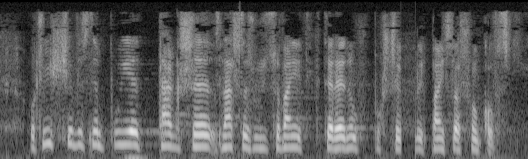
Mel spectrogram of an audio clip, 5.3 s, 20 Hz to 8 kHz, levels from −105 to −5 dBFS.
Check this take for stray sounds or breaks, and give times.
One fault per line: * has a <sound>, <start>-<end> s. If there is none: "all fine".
* has a dropout, 4.0-4.2 s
